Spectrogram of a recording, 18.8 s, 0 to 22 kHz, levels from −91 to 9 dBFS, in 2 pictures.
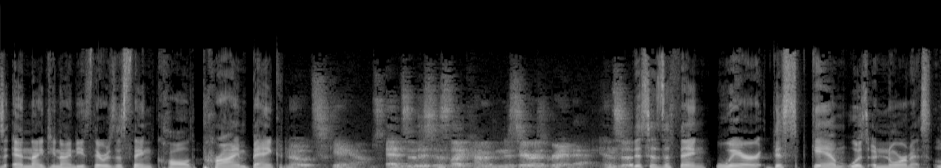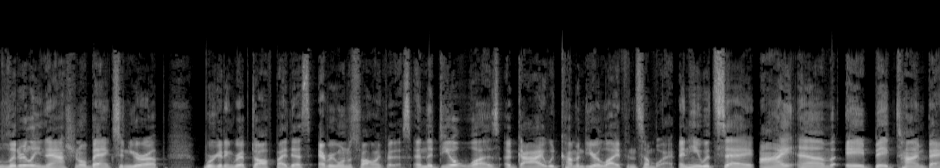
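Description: From 2.86 to 6.33 s, after "this thing called prime", speech turns hollow and about 5 dB quieter. Likely a switch to a distant microphone.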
